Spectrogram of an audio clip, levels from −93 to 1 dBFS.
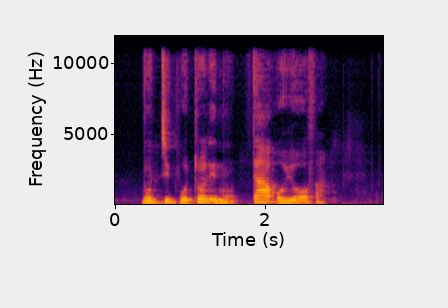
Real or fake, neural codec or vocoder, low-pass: fake; autoencoder, 48 kHz, 32 numbers a frame, DAC-VAE, trained on Japanese speech; 10.8 kHz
